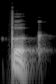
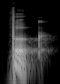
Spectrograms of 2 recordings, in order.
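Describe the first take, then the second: First: The vowel is a short uh sound. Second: The vowel is a short uh sound.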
